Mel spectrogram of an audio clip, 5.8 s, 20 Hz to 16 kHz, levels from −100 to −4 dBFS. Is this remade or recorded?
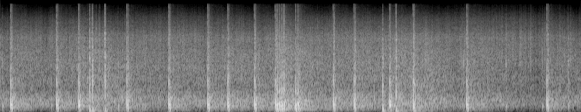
recorded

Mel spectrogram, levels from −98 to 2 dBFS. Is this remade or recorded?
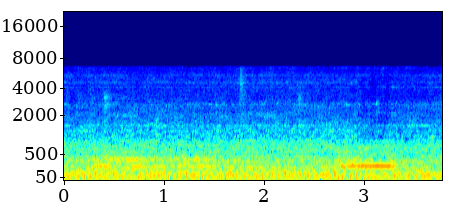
remade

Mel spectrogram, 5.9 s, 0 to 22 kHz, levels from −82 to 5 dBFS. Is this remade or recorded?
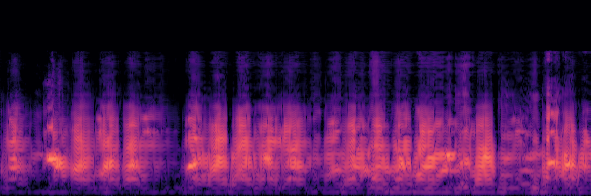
remade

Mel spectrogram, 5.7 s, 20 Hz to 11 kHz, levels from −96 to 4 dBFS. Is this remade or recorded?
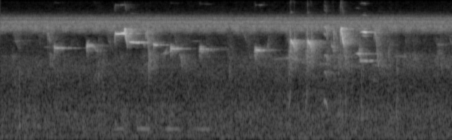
recorded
